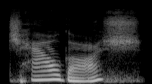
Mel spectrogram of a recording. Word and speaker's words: Czolgosz: Guiteau, William McKinley in 1901 by Leon Czolgosz, not how it's spelled, I can tell you that, and John F.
